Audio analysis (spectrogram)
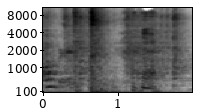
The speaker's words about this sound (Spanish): Oh, este ruido es la silla que hace un montón de ruido.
